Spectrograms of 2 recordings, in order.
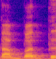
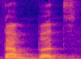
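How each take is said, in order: First: The final t ends without a puff of air. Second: The final t ends with a light puff of air. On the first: The speaker calls it wrong. "എന്ന് പറയാതെ" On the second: The speaker calls it right. "ചെറിയ ഒരു കാറ്റ് പോകുന്ന രൂപത്തിൽ"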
